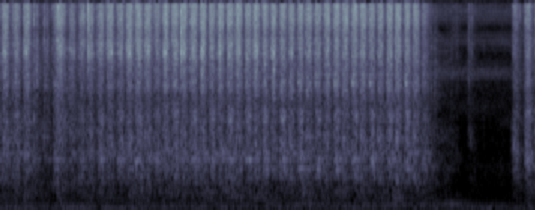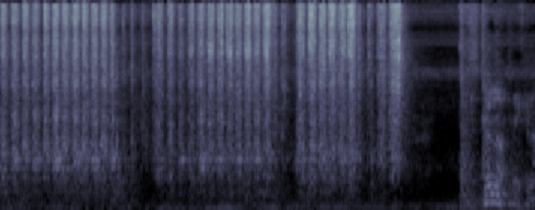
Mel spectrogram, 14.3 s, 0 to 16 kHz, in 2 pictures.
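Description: Rhythmic hand sanding strokes flatten bodywork on a Ferguson 20 TEF diesel tractor, a close scratchy rasp in long steady runs with brief pauses, and a voice speaks faintly at moments.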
